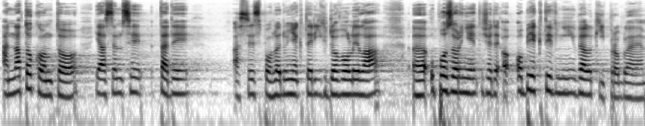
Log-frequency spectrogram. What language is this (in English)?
Czech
